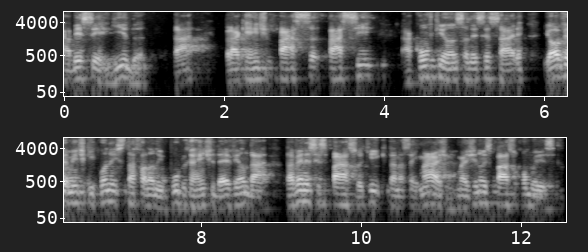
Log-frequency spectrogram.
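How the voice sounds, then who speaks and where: Lower-voiced Brazilian man teaching public speaking. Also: a little fast, far from the mic. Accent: Brazilian Portuguese. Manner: lively and conversational, often ending points with "tá?"; acts out examples in changed voices.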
